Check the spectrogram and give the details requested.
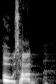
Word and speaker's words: Ozan: The name is not Augustus Khan. It is Ozan and Professor Salari with her linguistics course keeping his all in the loop.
